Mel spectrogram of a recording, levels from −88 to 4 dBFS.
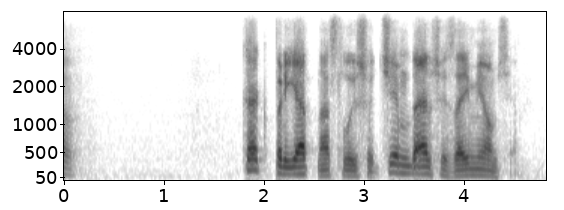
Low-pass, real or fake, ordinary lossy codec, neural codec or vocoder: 7.2 kHz; fake; Opus, 16 kbps; codec, 16 kHz, about 1 kbps, DyCAST, with the encoder's durations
